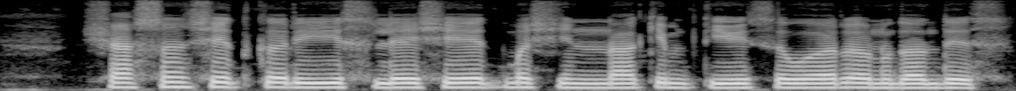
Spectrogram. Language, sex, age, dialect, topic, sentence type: Marathi, male, 18-24, Northern Konkan, agriculture, statement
